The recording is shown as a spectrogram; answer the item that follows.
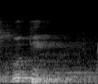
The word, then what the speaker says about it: Butig: Now, this is a mispronunciation. Bulasi is Barasi. Bulig is Butig.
